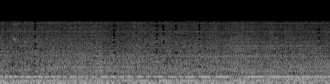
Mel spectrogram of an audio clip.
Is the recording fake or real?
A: real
